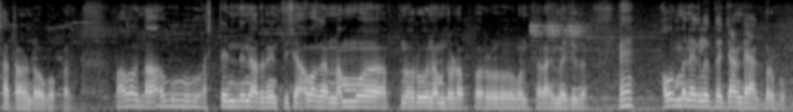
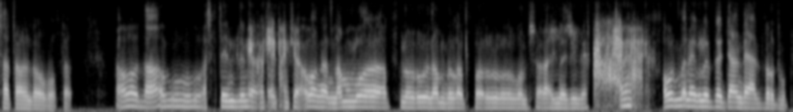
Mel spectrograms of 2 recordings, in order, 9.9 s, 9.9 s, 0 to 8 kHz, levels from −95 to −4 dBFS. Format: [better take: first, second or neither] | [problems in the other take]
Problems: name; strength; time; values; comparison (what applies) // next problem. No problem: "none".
first | noise reduction (neural diffusion model UNIVERSE++)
